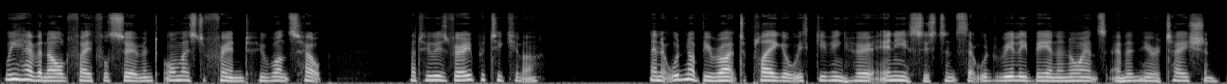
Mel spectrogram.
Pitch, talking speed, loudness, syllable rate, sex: 175 Hz, 195 wpm, -18 LUFS, 5.8 syllables/s, female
